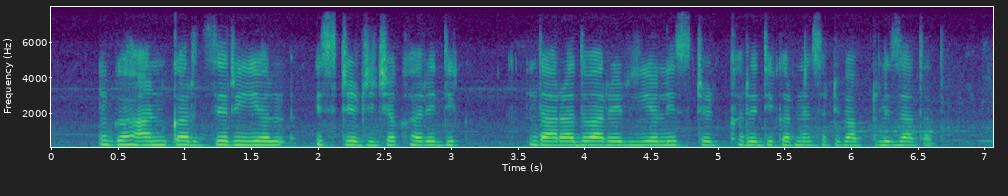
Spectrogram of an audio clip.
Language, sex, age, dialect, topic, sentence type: Marathi, female, 25-30, Varhadi, banking, statement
